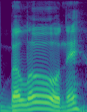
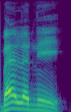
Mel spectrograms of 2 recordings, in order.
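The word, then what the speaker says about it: Belloni: is sources told PS Matthew bellone or bellany however you pronounce his name I'd say it's pron it's pronounced bellany I am not full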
